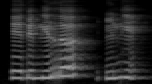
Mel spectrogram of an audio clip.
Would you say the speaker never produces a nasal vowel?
no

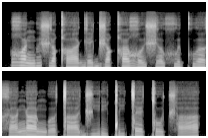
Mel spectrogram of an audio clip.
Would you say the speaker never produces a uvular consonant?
no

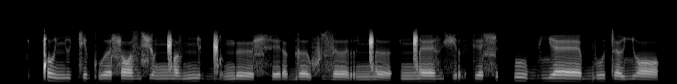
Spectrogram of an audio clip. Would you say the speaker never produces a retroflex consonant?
yes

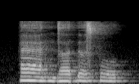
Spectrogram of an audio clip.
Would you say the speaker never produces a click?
yes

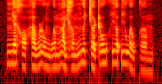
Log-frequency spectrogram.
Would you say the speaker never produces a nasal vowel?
yes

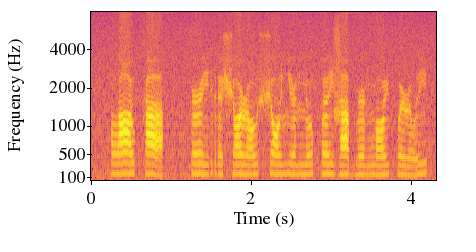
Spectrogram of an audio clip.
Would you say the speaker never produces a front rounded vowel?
no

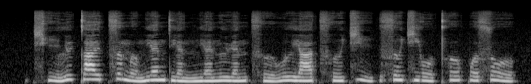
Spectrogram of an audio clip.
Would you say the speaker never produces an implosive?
yes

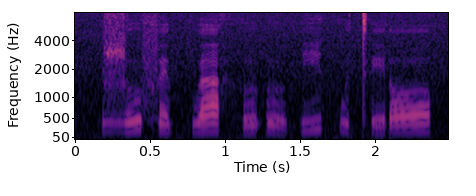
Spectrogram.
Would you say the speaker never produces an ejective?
no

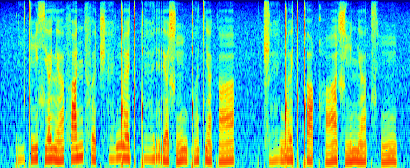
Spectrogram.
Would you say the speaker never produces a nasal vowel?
no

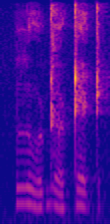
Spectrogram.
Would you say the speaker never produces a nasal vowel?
yes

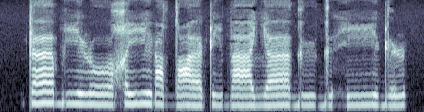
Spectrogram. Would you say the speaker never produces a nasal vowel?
yes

